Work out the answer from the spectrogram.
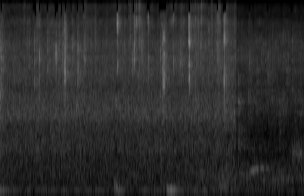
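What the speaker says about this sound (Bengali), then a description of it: "আজকে তো বৃষ্টি পড়ছে আর ঠান্ডা ঠান্ডা আবহাওয়া" Light rain patters softly and steadily, with scattered drops tapping on a surface nearby.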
